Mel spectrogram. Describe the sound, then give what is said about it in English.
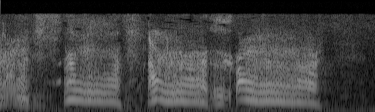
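A human voice imitates a dog charging down a church aisle with a few drawn-out, growling, whining vocal bursts, each sliding down in pitch at its end. “the dog got up from its seat, which was on the floor, and he came at me right down the middle of the aisle going,”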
